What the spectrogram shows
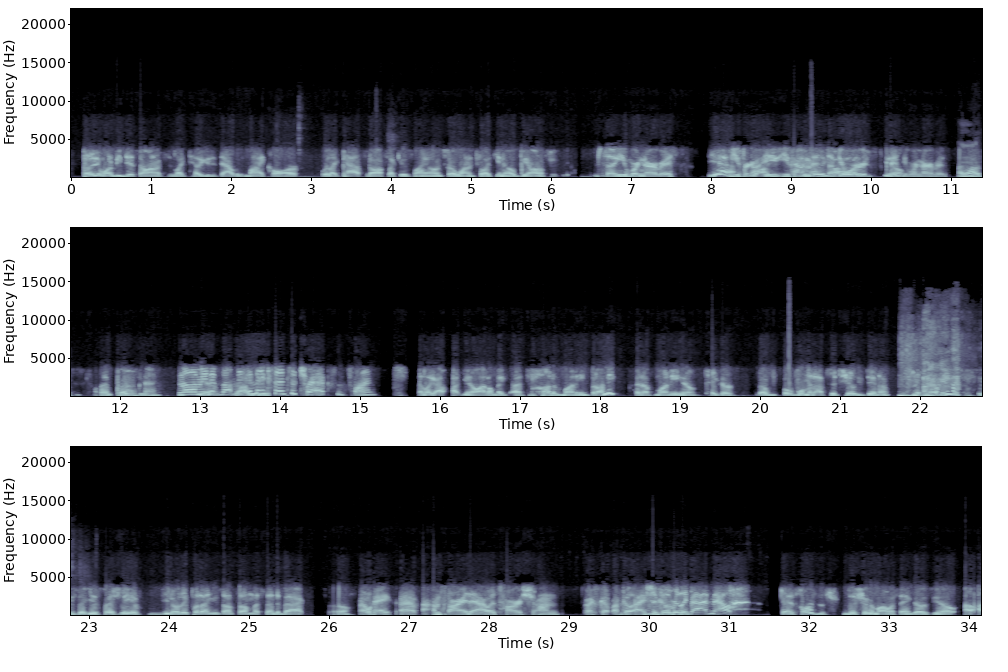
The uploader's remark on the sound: We get that other person on the phone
